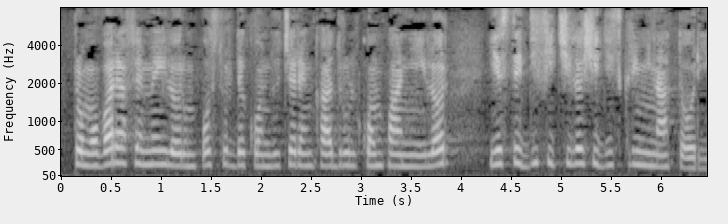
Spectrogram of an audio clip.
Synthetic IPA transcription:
pɾo̞mo̞vaɾeafe̞me̞ilo̞ɾɨnpo̞st̪urʲd̪e̞ko̞nd̪ut͡ʃe̞ɾe̞ɨŋkad̪ɾulko̞mpaniːlo̞r | je̞st̪e̞d̪ifit͡ʃiləʃid̪iskɾiminat̪o̞ɾie

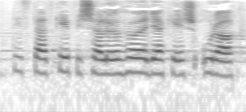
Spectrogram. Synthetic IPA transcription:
t̪ist̪ɛlt̪keːpʋiʃɛløːɦølɟɛkeːʃuɾɒk

